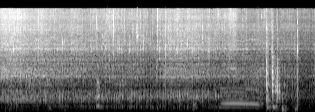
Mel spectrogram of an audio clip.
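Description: Water pours from a flask into a metal pot.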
